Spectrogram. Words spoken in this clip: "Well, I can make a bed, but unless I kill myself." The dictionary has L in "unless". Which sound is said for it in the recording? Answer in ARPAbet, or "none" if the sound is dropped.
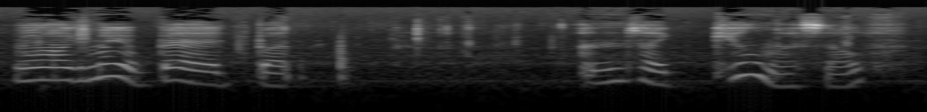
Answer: none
